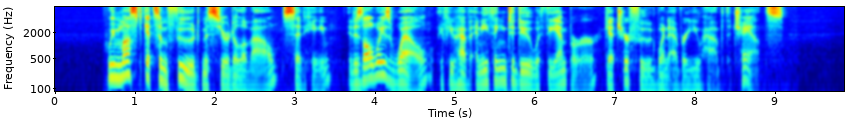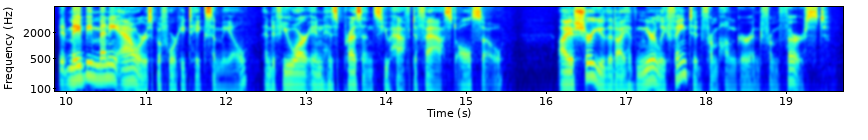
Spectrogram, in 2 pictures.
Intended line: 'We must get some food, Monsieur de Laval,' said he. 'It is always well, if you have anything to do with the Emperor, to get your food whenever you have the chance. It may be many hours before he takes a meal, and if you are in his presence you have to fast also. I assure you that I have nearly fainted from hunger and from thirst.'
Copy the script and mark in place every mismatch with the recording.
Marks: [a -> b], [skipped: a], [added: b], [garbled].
'We must get some food, Monsieur de Laval,' said he. 'It is always well, if you have anything to do with the Emperor, [skipped: to] get your food whenever you have the chance. It may be many hours before he takes a meal, and if you are in his presence you have to fast also. I assure you that I have nearly fainted from hunger and from thirst.'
